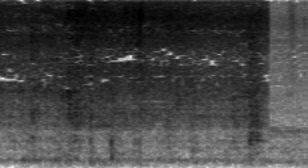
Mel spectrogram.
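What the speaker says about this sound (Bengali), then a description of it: "এবার আমি এটা ভালো মজবুত চামচ দিয়ে বা খুন্তি দিয়ে নাড়াচাড়া করব।" Chicken pieces frying in hot oil for an old Dhaka-style roast, a loud close steady sizzle with faint scraping of a spatula stirring through it, cutting off abruptly near the end.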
